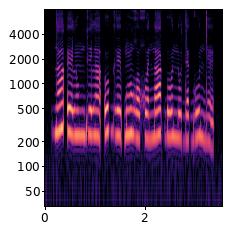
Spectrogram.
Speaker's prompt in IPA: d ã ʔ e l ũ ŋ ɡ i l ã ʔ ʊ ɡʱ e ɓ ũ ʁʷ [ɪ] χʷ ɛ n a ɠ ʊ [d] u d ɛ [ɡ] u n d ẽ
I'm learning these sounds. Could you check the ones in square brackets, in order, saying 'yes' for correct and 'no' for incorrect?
yes, no, yes

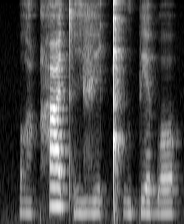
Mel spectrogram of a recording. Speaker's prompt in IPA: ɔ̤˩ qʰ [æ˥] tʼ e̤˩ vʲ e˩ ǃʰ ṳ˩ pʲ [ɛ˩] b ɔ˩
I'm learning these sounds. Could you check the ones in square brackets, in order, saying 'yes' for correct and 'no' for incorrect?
yes, no

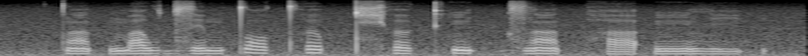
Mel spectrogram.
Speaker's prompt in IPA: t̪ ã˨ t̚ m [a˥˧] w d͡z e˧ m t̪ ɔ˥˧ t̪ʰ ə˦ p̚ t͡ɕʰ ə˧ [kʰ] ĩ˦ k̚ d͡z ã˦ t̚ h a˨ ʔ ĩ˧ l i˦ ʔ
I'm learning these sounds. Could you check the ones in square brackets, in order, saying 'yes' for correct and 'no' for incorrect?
no, yes

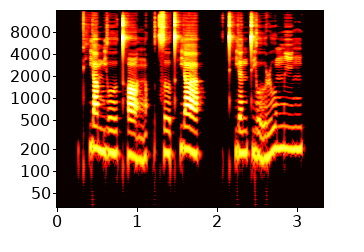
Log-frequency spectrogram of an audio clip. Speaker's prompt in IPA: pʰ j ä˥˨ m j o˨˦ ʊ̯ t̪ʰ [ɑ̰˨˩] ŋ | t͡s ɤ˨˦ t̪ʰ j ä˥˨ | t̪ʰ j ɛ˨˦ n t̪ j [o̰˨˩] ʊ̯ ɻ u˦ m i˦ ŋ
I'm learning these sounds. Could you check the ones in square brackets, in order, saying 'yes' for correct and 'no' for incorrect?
yes, yes

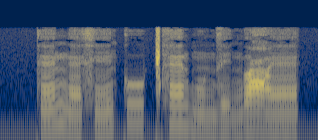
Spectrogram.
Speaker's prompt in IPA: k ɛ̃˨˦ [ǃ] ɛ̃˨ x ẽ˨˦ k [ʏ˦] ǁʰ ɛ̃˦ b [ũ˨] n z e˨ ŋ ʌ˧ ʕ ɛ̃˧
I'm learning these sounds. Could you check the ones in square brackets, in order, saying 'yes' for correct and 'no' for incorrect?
no, no, yes

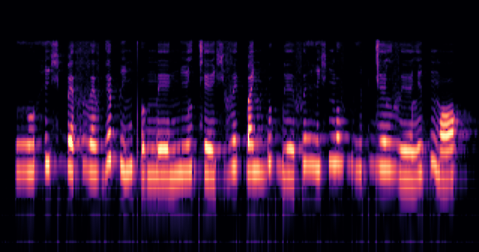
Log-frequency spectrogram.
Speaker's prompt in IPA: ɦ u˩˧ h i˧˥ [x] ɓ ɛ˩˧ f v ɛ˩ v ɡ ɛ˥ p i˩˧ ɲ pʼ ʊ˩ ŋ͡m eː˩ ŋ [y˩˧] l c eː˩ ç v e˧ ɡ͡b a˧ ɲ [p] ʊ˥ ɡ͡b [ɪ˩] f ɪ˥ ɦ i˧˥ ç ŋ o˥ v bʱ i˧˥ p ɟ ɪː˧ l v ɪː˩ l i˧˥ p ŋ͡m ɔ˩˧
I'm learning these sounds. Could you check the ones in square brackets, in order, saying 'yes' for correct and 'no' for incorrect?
no, no, no, no

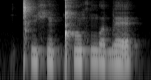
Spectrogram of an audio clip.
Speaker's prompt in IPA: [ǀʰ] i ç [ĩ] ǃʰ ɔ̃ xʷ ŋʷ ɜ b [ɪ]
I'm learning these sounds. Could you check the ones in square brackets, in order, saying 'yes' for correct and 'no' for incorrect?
yes, no, no

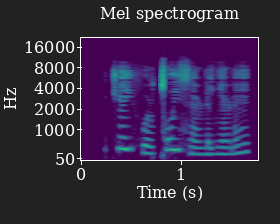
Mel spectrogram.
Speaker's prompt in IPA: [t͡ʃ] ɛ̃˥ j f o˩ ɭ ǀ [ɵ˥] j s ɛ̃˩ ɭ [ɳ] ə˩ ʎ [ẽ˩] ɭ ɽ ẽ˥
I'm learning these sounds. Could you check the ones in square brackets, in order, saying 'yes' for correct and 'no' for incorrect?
yes, no, yes, no

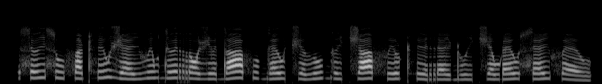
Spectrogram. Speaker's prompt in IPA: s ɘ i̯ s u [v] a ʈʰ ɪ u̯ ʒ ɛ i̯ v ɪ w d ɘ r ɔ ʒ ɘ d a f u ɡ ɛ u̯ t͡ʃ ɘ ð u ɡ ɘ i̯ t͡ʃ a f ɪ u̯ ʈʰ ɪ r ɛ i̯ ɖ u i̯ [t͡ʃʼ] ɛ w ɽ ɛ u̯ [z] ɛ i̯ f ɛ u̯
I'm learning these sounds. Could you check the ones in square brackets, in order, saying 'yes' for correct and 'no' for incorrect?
no, no, no

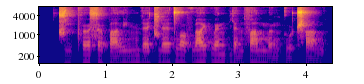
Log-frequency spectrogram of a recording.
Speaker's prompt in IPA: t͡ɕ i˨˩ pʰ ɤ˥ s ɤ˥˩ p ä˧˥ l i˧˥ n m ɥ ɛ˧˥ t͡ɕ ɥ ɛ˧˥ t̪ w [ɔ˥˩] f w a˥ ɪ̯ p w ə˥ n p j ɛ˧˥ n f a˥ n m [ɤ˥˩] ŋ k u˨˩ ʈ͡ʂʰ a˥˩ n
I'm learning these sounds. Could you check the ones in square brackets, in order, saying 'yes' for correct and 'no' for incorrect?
yes, yes

